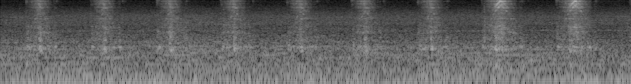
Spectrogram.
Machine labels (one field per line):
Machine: slide rail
